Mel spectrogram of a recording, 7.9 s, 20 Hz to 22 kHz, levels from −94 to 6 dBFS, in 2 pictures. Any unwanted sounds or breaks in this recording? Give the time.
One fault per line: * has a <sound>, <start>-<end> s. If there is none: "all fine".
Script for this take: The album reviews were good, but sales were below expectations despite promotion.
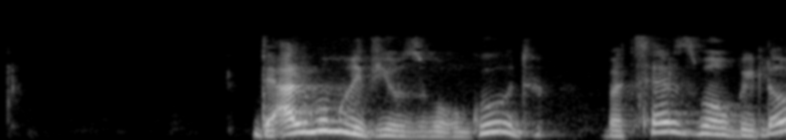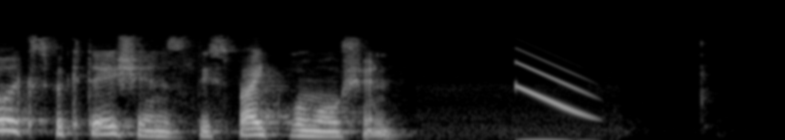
* has a chirp, 6.5-7.0 s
